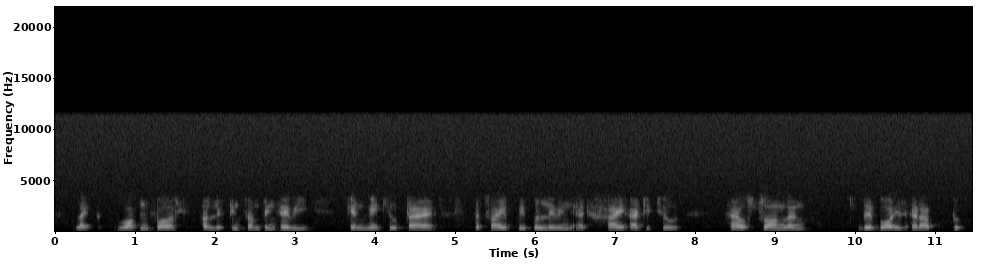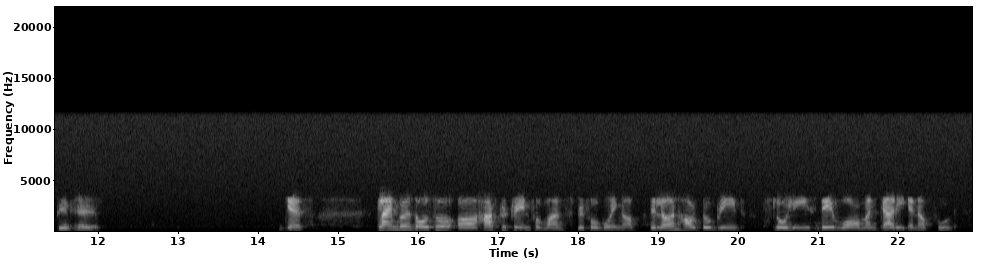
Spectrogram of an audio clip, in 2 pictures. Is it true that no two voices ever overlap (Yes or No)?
Yes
